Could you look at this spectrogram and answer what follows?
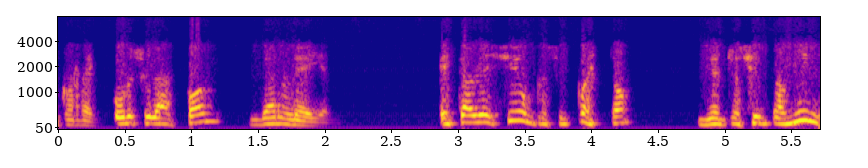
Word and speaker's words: Ursula von der Leyen: Pero fíjense qué detalle, Ursula von der Leyen, voy a pronunciar correcto, Ursula von der Leyen, estableció un presupuesto de 800.000 millones de euros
